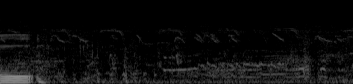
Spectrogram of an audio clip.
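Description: Small young chickens that have left their coop cluck and chirp softly at close range on a farm, a scattered, busy chatter with a brief loud thump at the start.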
